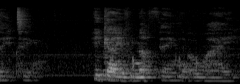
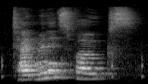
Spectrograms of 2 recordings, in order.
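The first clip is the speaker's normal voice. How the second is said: loud, raised shout to the class; calling out; 5 semitones higher, 17 dB louder than usual. Acted. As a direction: shout the time call across the room. Art teacher calls time.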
